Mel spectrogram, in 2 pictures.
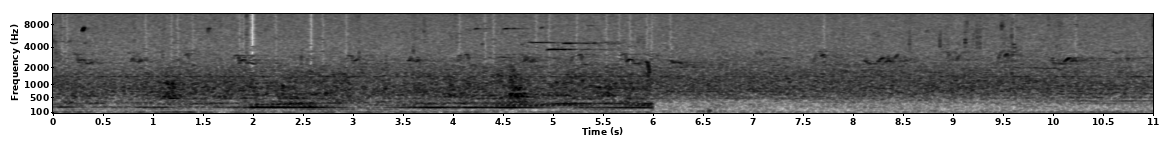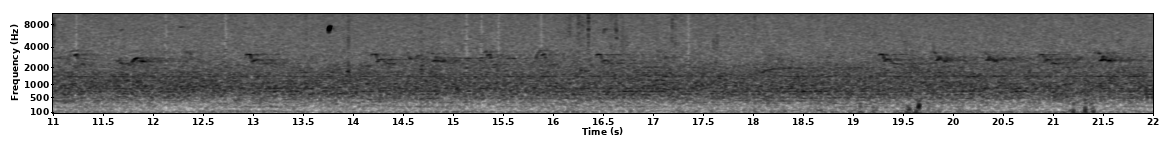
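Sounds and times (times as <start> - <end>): small birds chirping: 0.0 - 6.4
ambient hiss: 0.0 - 22.0.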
